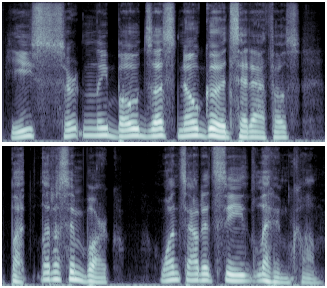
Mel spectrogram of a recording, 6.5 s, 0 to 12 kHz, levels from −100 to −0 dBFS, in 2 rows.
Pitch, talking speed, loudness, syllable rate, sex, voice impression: 140 Hz, 175 wpm, -18 LUFS, 4.4 syllables/s, male, masculine, adult-like, slightly refreshing, friendly, kind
